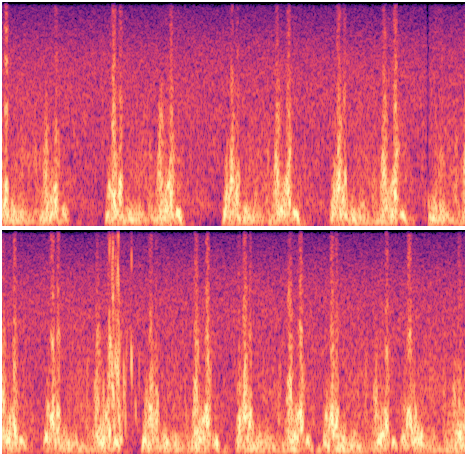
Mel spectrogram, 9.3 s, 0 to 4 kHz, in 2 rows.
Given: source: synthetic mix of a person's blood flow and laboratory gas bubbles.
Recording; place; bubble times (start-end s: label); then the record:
Doppler ultrasound of blood flow; precordium
4.31-4.44 s: bubbles
5.60-6.00 s: bubbles
From the record:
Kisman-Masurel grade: 122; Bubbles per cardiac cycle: 1 to 2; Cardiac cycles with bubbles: 10 to 50%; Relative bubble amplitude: moderate (0.250 to 0.450); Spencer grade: 2 (many but less than half of the cardiac periods contain bubble signals, singularly or in groups); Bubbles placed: only in the low amplitude regions of the cardiac cycle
